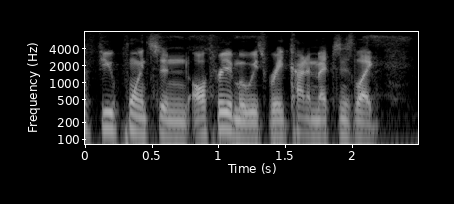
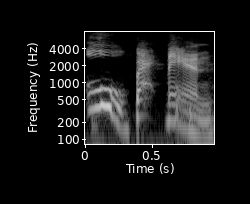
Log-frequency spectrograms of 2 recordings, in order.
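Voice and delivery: high, thrilled, excited grandma voice; 8 semitones higher, 3 dB louder than usual. Picturing a grandma seeing a Batman movie: imitating an excited grandma. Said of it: "a grandma going".

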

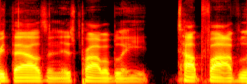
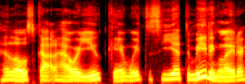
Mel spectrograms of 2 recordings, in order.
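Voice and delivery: mock proper polished voice, higher pitch; 4 semitones higher than usual. Showing the way of talking they will not use: mock proper formal voice. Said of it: "I'm not finna talk like this".

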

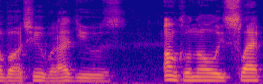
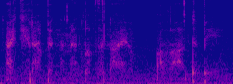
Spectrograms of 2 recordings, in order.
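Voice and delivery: soft, unvoiced whisper. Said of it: "Let's just whisper about him".

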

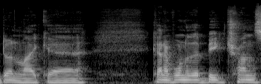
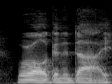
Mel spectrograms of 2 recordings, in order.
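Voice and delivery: ordinary talk

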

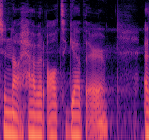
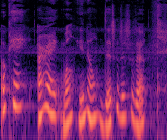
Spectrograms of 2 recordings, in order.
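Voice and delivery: very high, swooping sing-song with fake pleasantness; 11 semitones higher than usual. Retelling how she sounded when upset, imitating her own fake-pleasant tone. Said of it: "the tone of my voice would be like".

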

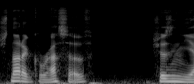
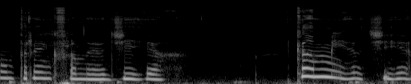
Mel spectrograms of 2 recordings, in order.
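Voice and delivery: put-on feeble old woman voice, very high; 14 semitones higher than usual. Quoting how her grandmother calls her by name, imitating a frail grandma. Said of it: "Why does she sound frail?".

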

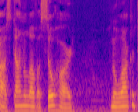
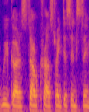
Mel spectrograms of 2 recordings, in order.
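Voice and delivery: ordinary delivery

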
